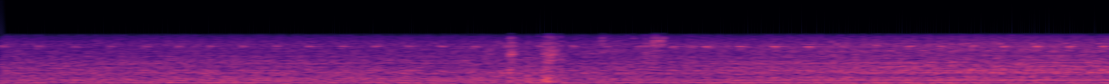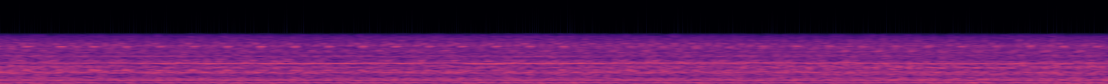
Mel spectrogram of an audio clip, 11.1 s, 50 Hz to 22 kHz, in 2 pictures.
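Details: 2003 Subaru Legacy with 2004 WRX engine swap, fully warmed up; steady idle with a thin, constant high squeak riding over the engine, only when warm, source undetermined.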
